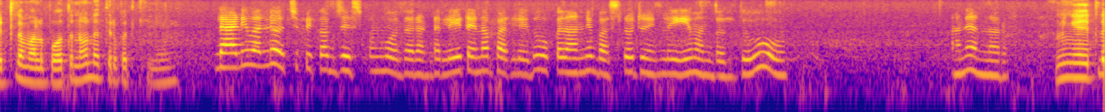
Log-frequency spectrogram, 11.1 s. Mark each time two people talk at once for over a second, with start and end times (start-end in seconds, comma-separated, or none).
none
